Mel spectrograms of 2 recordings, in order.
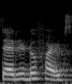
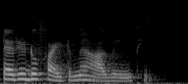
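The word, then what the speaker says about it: Pteridophytes: आती है that is टेरिडोफाइट्स टेरिडोफाइट्स P silent होता है तो टेरिडोफाइट्स पढ़ते हैं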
